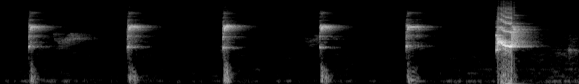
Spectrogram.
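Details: Female lovebird calling, used to provoke other lovebirds into singing: five short, sharp, shrill notes evenly spaced about a second apart, then a louder harsher burst.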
